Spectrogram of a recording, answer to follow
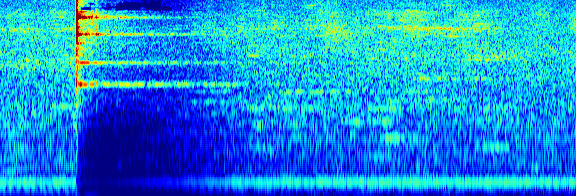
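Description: A single sharp metallic clink that rings briefly, about half a second in, from a cable pushdown machine and its weight stack. A steady low hum runs underneath.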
